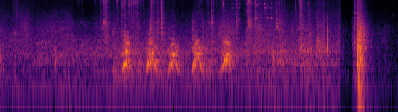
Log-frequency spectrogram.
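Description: A pink key rattles in a lock and a door opens with a sharp clunk near the end, after a run of five quick dog barks and whines in the background.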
